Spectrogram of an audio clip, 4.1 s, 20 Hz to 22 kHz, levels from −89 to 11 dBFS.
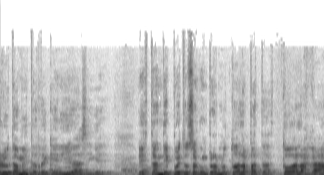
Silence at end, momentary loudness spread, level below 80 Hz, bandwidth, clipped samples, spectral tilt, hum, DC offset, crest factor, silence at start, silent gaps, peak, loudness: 0 s; 10 LU; -38 dBFS; 17.5 kHz; under 0.1%; -6.5 dB/octave; none; under 0.1%; 16 dB; 0 s; none; -2 dBFS; -18 LUFS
